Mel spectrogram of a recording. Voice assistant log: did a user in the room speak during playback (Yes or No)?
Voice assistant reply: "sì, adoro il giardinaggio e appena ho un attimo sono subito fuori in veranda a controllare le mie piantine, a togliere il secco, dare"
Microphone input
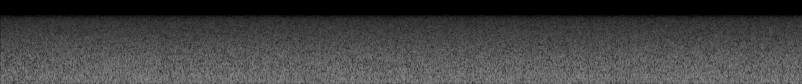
No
